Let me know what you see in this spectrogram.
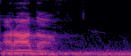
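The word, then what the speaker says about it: أراد: Af'ala, Vav will be pronounced as alif, so it becomes Arada.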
